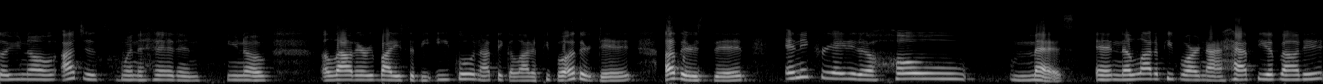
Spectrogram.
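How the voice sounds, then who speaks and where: A woman's fairly high voice, an ordinary speaking voice with ordinary pitch variation, at a moderate pace against a quiet background. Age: young. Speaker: audience member. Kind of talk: panel discussion question.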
